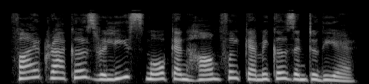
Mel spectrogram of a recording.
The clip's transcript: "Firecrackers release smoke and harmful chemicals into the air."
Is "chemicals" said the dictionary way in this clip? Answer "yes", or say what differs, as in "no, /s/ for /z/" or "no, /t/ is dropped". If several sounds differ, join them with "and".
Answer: yes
